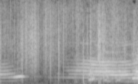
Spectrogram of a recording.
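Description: A cat coming for sardine oil meows in short, wavering cries, a brief one first and then a longer, rising and falling meow, against a faint noisy background.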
